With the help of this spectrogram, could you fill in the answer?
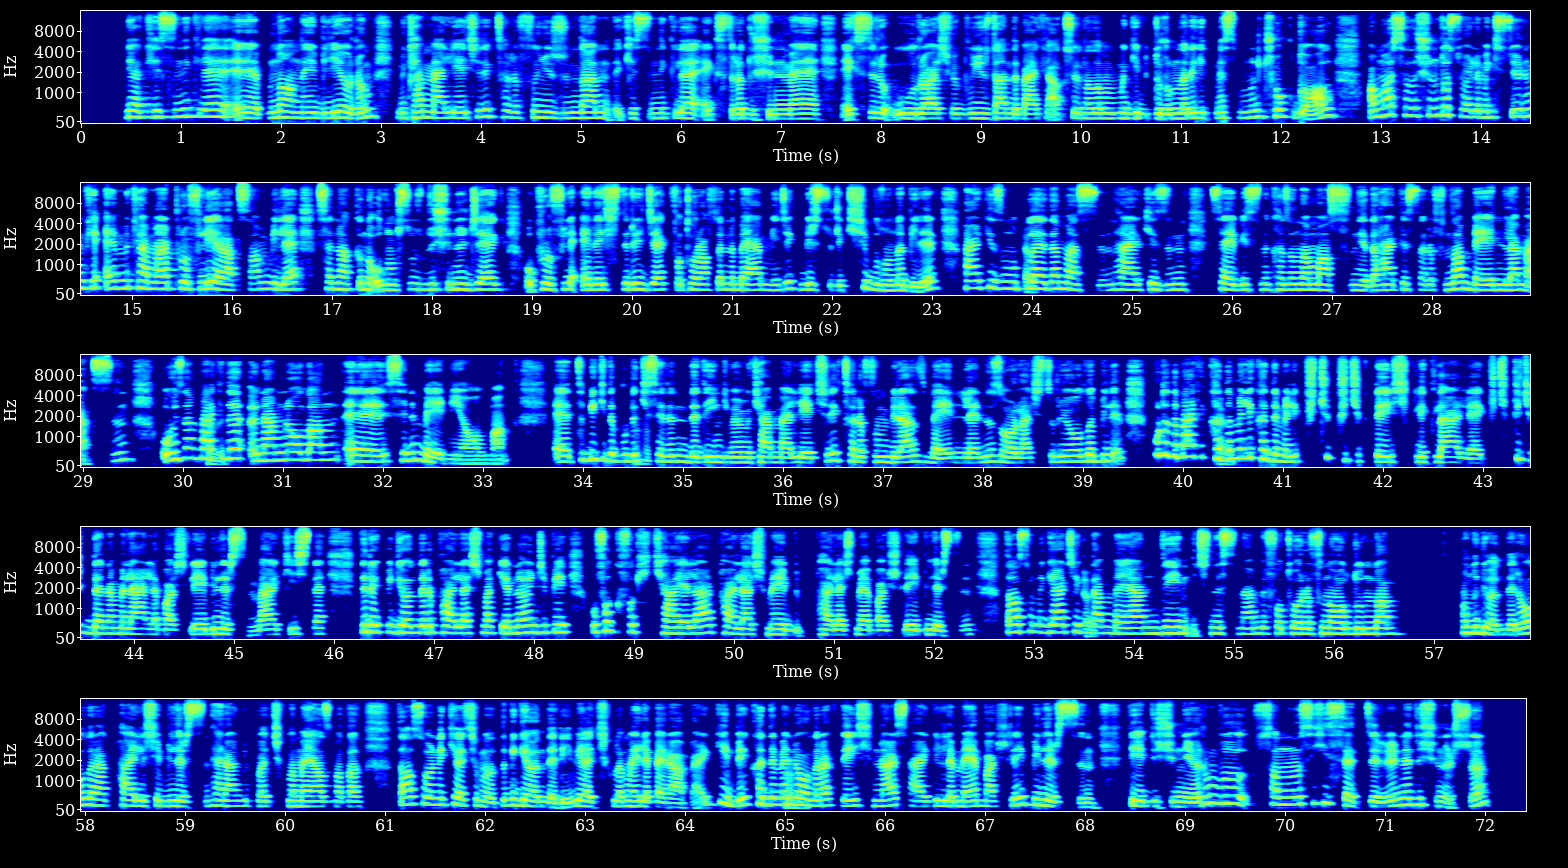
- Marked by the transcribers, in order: other background noise
- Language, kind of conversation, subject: Turkish, advice, Sosyal medyada gerçek benliğinizi neden saklıyorsunuz?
